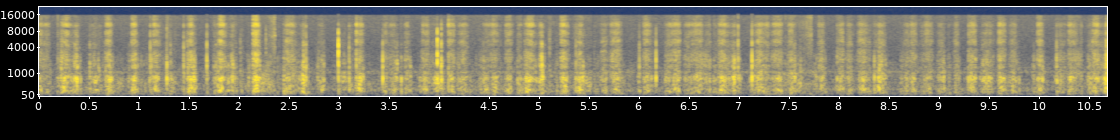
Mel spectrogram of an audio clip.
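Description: A ballpoint pen tip scratches continuously across a thin, flat lined paper notebook page while writing Korean script. The quiet, dry scratching comes in quick, uneven strokes with short bright ticks and a papery hiss, with almost no low end and no ring after each stroke.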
